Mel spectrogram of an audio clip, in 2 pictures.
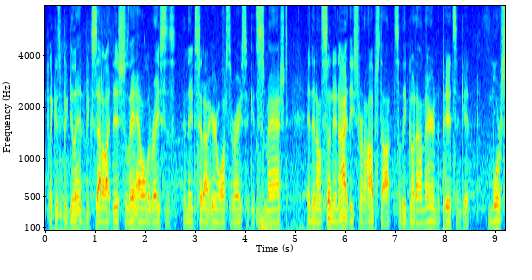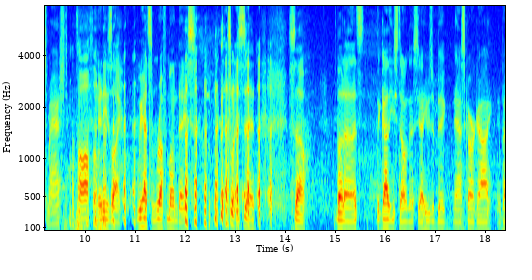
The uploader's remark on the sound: We stopped in at our sponsor, Hornville Tavern, to record this one!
